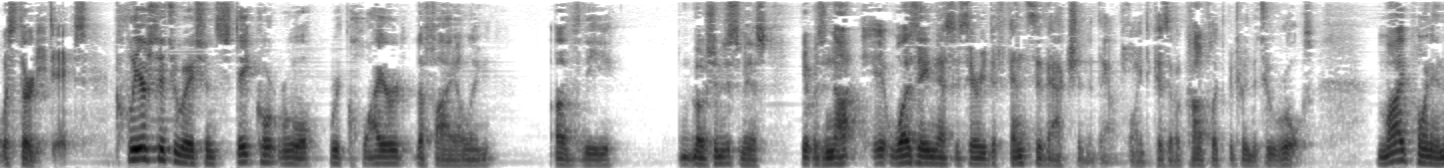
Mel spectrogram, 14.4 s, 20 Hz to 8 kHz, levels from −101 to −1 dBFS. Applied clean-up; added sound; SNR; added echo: neural mask model DeepFilterNet 3.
